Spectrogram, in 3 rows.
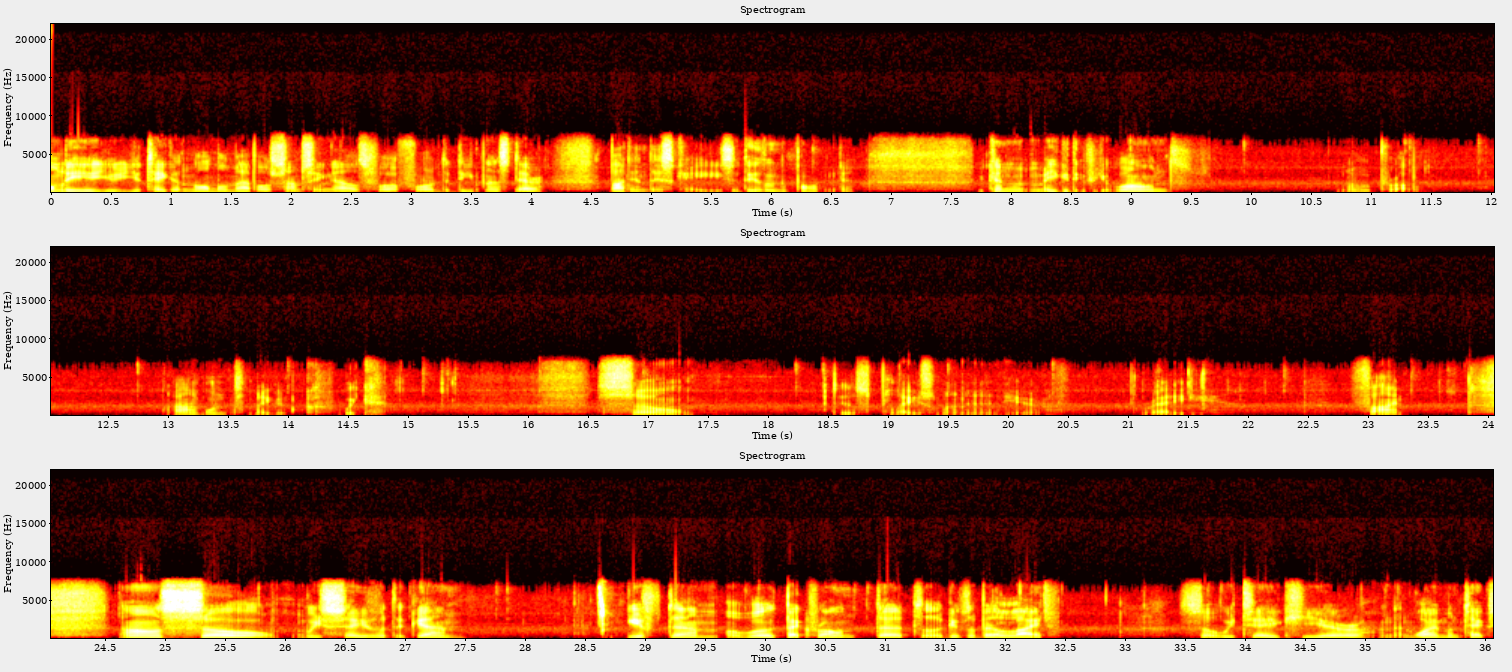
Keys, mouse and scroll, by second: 1.8 middle click, 8.7 click, 15.3-16.8 middle drag, 16.8-18.3 drag, 21.2 middle click, 21.5 a.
